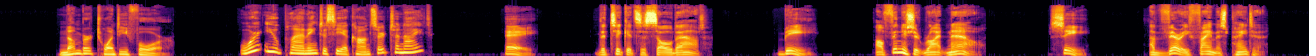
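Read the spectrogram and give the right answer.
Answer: A: The tickets are sold out.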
